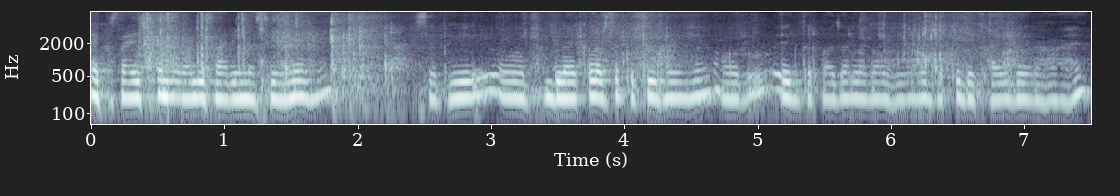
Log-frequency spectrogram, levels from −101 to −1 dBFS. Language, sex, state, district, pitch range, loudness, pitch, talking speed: Hindi, female, Bihar, Patna, 190-205 Hz, -17 LUFS, 195 Hz, 210 wpm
